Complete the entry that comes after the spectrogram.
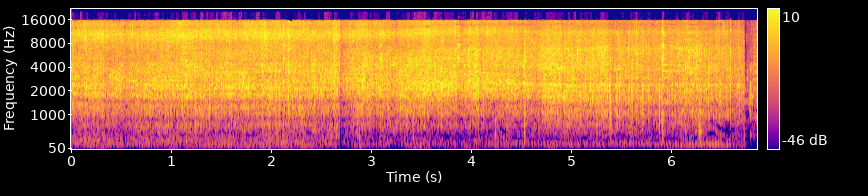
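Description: Chopped tomatoes frying in a pan for Gobindobhog rice khichuri, a loud, constant sizzle with faint stirring scrapes close up and no talking.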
